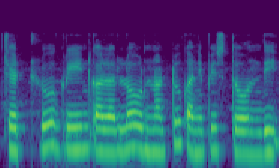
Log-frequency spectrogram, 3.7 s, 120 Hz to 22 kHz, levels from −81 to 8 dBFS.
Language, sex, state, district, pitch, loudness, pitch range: Telugu, female, Andhra Pradesh, Annamaya, 210 Hz, -17 LUFS, 195-220 Hz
